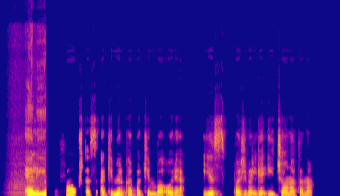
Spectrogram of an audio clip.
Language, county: Lithuanian, Vilnius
